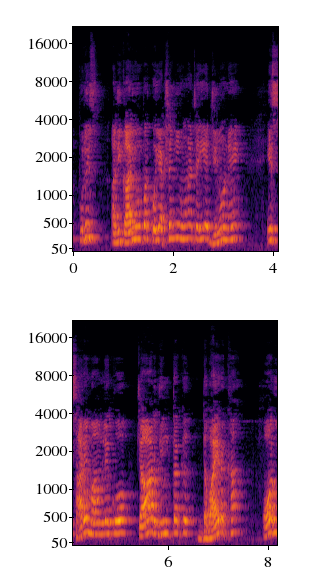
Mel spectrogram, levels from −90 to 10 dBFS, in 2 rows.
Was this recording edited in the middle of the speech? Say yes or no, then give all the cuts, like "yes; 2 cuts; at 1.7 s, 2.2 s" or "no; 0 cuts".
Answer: no; 0 cuts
